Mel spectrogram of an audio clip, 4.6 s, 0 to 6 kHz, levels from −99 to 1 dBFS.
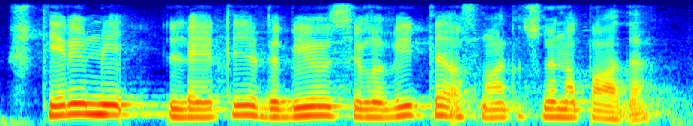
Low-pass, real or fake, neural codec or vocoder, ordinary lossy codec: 5.4 kHz; fake; codec, 44.1 kHz, 3.4 kbps, Pupu-Codec; none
